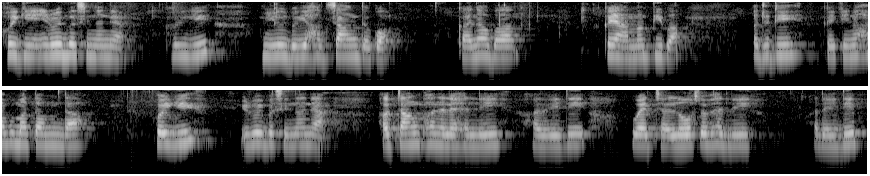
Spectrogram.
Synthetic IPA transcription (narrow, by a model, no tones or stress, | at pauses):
kʰojɡiːɾojbɐsinɐne | kʰojɡi | mijulbɐɡiɦɐk̚zaŋdɐko | kanawbɐ | kɐjamɐp̬ibɐ | ɐdudikɐjkʰɐjnɐɦajbɐmɐtɐmdɐ | kʰojɡi | iɾojbɐsinɐna | hɐk̚zaŋpʰɐnɐlajɦɐlːihadɐjdi | wet̚t͡ʃalosɔɦelːi | hadɐjdi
